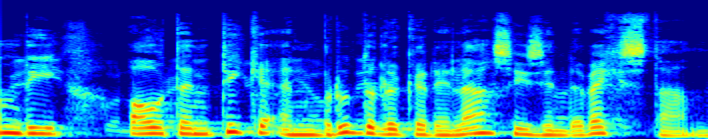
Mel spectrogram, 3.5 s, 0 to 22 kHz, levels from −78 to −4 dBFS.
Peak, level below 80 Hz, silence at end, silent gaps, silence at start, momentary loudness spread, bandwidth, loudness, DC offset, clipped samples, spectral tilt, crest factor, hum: -6 dBFS; -60 dBFS; 0 s; none; 0 s; 4 LU; 15 kHz; -22 LUFS; under 0.1%; under 0.1%; -6 dB/octave; 14 dB; none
